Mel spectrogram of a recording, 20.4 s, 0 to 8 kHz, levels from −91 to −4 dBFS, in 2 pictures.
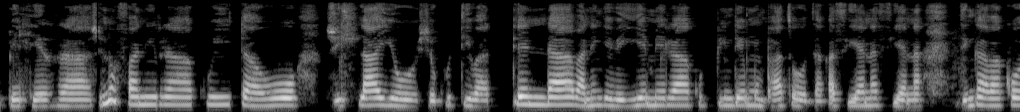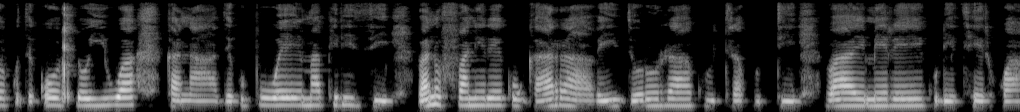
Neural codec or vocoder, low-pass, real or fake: none; 7.2 kHz; real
